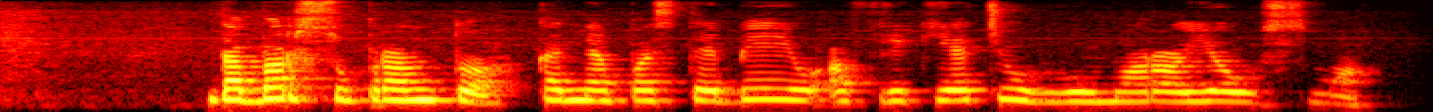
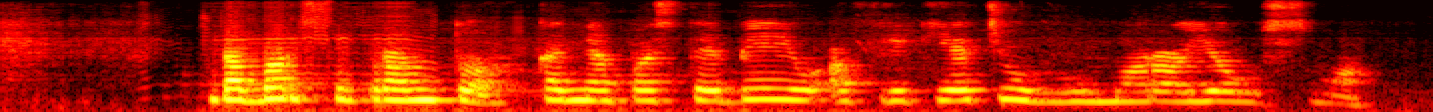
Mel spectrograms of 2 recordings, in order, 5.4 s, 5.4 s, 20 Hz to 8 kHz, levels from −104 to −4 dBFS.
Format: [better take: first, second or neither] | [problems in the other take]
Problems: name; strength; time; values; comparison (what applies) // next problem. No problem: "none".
first | noise reduction (neural separator model SepFormer DNS4)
